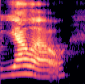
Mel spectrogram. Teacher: The voiced palatal glide, the first sound in the word yellow, is articulated very similarly to the vowel E, with a tongue constriction near the hard palate, except that the tongue constriction is slightly higher and you can't sustain the y sound.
